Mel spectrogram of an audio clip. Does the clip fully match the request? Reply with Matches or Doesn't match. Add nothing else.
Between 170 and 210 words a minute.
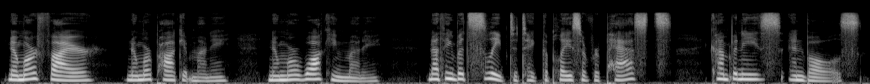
Doesn't match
